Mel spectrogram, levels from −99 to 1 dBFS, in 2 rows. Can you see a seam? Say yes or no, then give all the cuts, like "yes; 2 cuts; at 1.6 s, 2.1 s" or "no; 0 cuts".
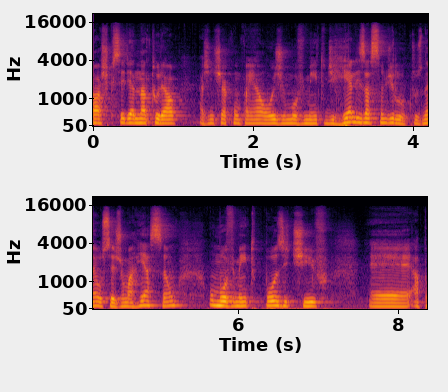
no; 0 cuts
